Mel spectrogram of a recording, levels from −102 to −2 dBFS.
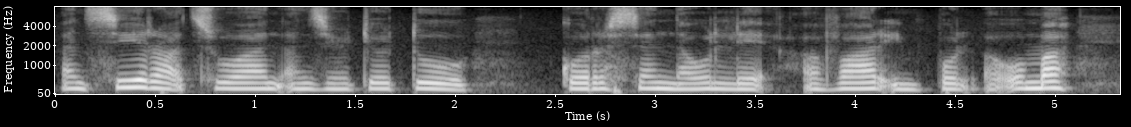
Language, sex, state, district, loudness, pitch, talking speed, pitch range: Mizo, female, Mizoram, Aizawl, -18 LUFS, 200 Hz, 155 wpm, 185-205 Hz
